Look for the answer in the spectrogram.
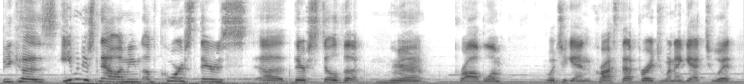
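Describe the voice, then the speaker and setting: A man's voice: high voice, normal speed, fairly bright tone, faint music behind. A man reading a visual novel aloud as a gaming video host, with casual, rambling commentary.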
